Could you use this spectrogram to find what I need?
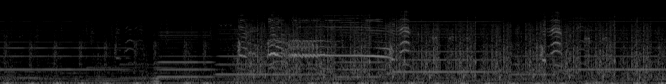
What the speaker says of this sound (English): I'm picking up this chicken because we need to round up all these chickens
